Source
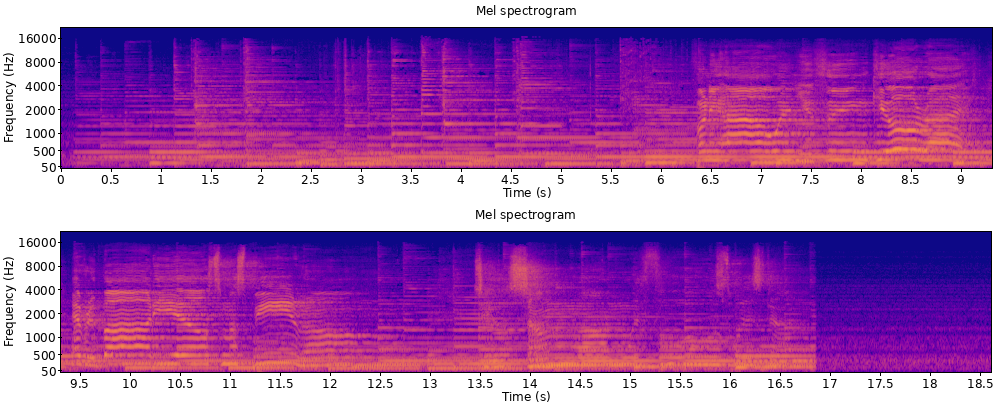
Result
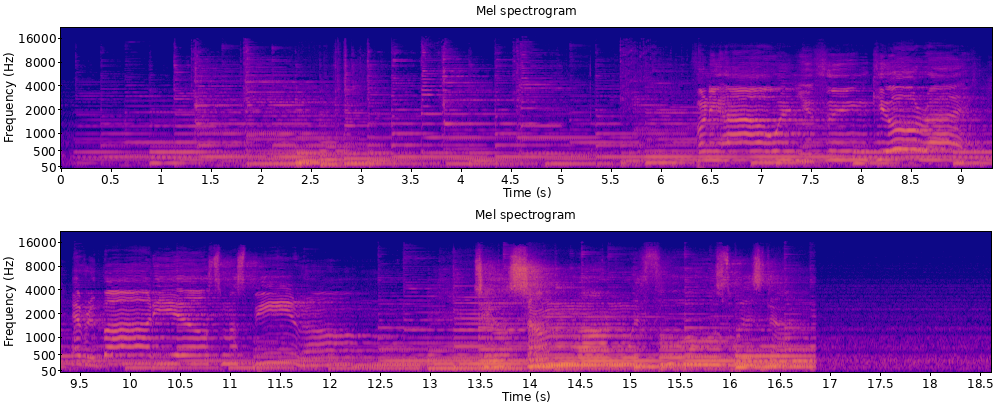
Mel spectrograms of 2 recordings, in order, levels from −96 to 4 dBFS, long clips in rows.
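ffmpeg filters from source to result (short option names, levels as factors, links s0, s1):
-af "volume=2.24,afade=t=in:st=1.97:d=0.44:silence=0.398107,afade=t=out:st=2.41:d=0.88:silence=0.334965,afade=t=in:st=12.35:d=0.92:silence=0.398107"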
